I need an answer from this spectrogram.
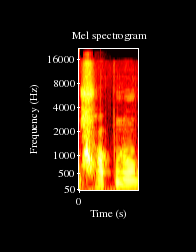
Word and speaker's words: স্বপ্ন: যেমন স্বপ্ন, ধ্বনি এই শব্দগুলোর ব খেয়াল করলে দেখব এদের উচ্চারণ কিন্তু ব এর মত হয় না। এই ব এর উচ্চারণ স্বাধীনভাবে নেই। বরঞ্চ যেই বর্ণের সঙ্গে যুক্ত হয় তাকে দ্বিত্য উচ্চারণ করে।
